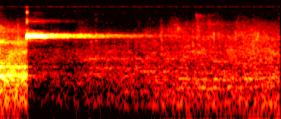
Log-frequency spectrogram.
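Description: Referee's whistle blown once to start a wrestling bout: a single high blast with a sudden start that fades away within about a second and a half. The hall's background noise drops away under it.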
